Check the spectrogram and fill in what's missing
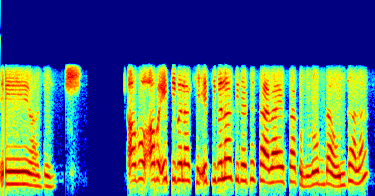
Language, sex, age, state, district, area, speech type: Nepali, female, 45-60, West Bengal, Darjeeling, rural, conversation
